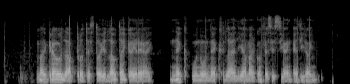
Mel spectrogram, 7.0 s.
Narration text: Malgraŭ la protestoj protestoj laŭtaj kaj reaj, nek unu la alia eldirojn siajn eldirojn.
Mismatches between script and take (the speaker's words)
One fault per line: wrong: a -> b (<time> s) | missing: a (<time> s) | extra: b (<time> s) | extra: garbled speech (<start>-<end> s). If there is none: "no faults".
missing: protestoj (2.0 s)
extra: nek (4.2 s)
wrong: eldirojn -> malkonfesis (5.0 s)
